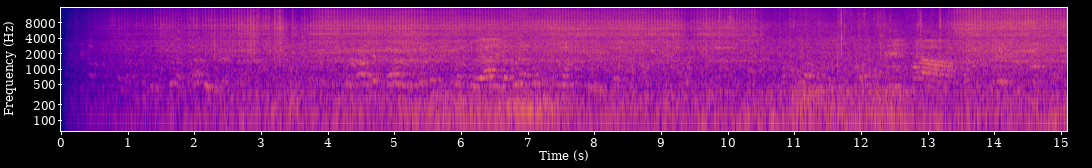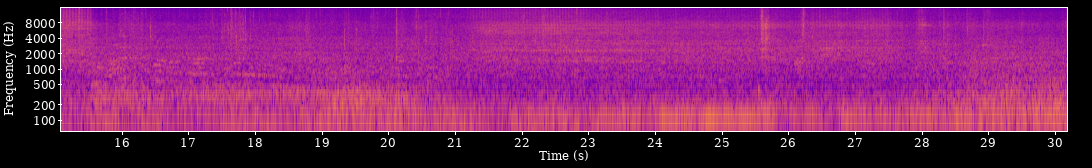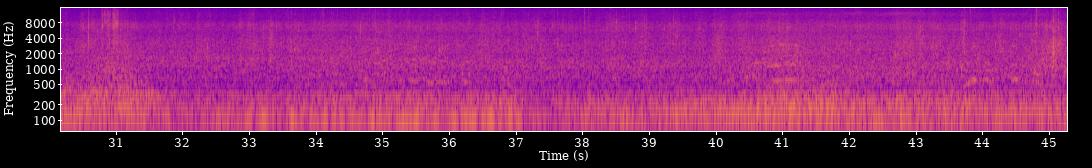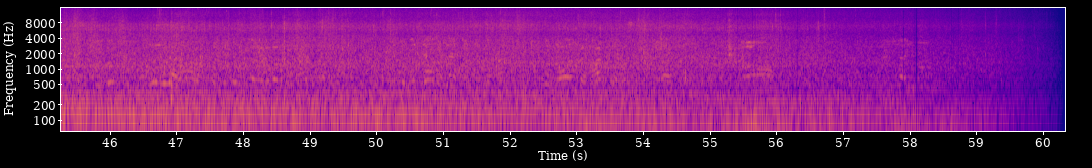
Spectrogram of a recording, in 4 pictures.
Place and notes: {
  "title": "Castello, Venise, Italie - Workers Venezia",
  "date": "2013-11-07 11:50:00",
  "description": "Workers in Venezia, recorded with Zoom H6",
  "latitude": "45.43",
  "longitude": "12.35",
  "timezone": "Europe/Rome"
}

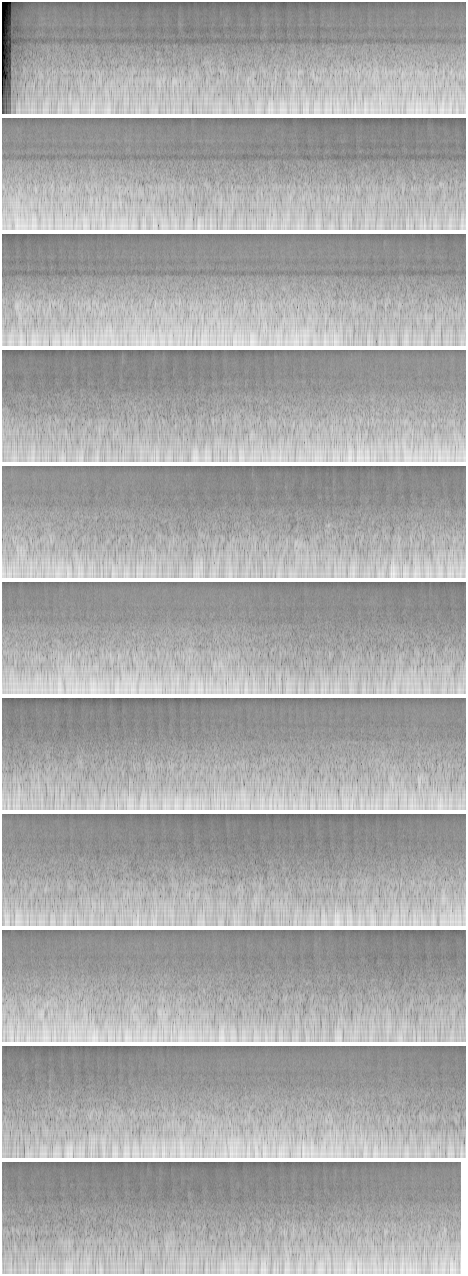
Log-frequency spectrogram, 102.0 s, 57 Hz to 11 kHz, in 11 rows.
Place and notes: {
  "title": "northville, mi, waterwheel",
  "date": "2011-07-18 04:18:00",
  "description": "northville, michigan waterwheel at historic ford valve plant",
  "latitude": "42.43",
  "longitude": "-83.48",
  "altitude": "238",
  "timezone": "America/Detroit"
}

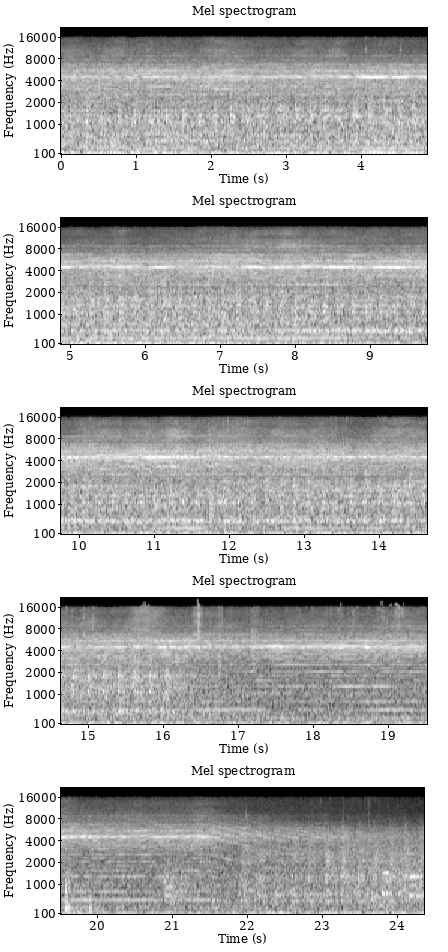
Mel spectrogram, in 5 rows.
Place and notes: {
  "title": "Yerevan, Arménie - Construction works",
  "date": "2018-09-02 14:00:00",
  "description": "Erevan is a growing city. We are here on the center of a very big construction works. It's not especially an ASMR sound. During all day it sounds like that.",
  "latitude": "40.21",
  "longitude": "44.52",
  "altitude": "1214",
  "timezone": "Asia/Yerevan"
}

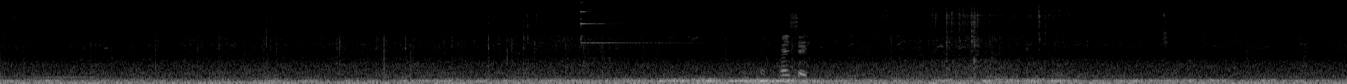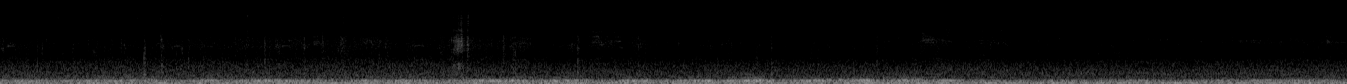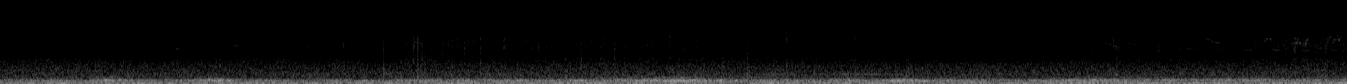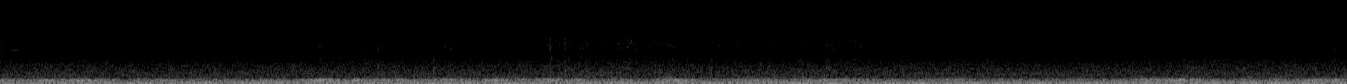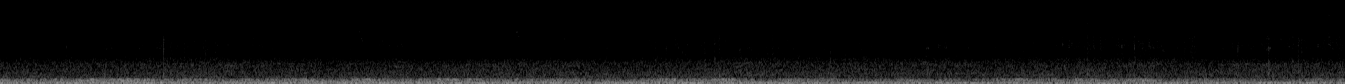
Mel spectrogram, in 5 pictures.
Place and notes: {
  "title": "布袋濕地生態園區, 嘉義縣布袋鎮 - Wind and leaves",
  "date": "2020-08-09 16:46:00",
  "description": "Wetland area, Bird sounds, Wind, Traffic sound, There are planes in the distance, Wind and leaves\nSoundDevice MixPre 6 +RODE NT-SF1 Bin+LR",
  "latitude": "23.36",
  "longitude": "120.18",
  "altitude": "2",
  "timezone": "Asia/Taipei"
}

